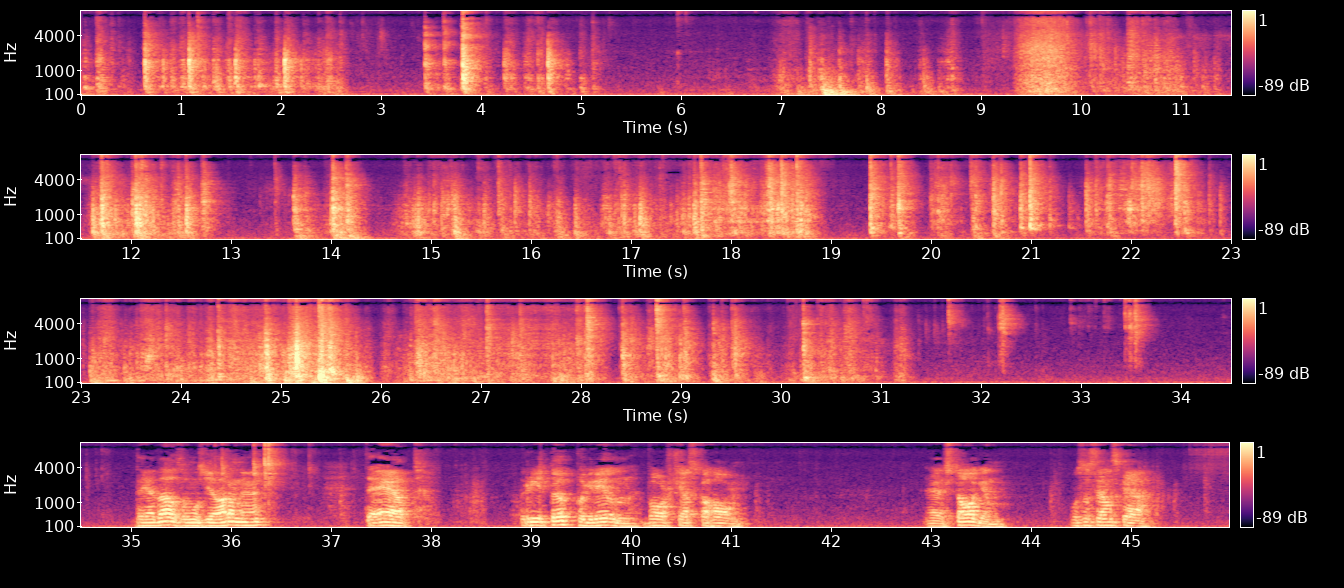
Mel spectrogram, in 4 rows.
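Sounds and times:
rustling and clattering of parts: 0:00.0 - 0:06.2, 0:06.8 - 0:33.8.

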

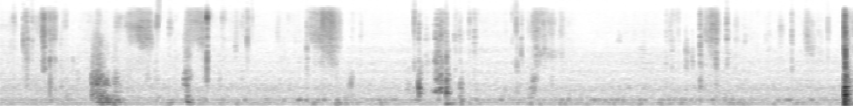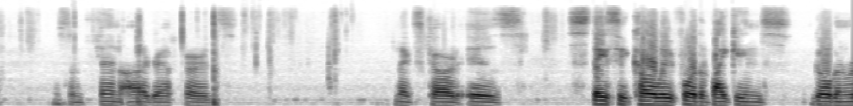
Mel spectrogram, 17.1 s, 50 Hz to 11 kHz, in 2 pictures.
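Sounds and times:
plastic sleeve crinkling: 0:00.0 - 0:03.5, 0:06.8 - 0:12.1.

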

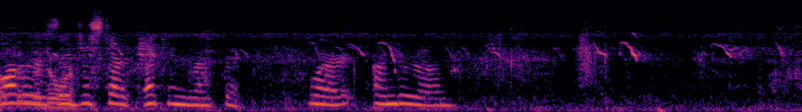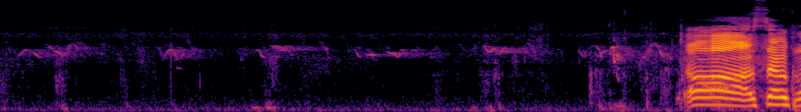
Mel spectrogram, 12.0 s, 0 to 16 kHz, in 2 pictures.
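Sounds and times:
hens chirping: 0:00.1 - 0:11.8.

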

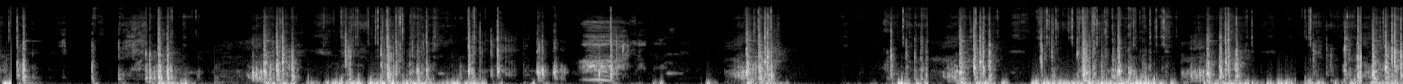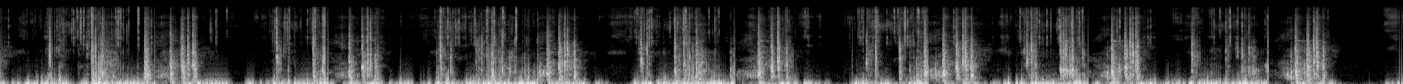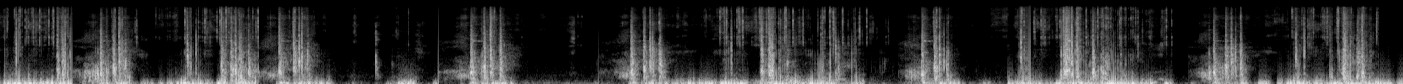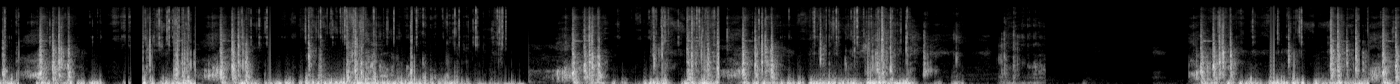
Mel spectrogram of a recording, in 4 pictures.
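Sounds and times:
skateboard wheels rumbling on wood: 0:01.1 - 0:05.7, 0:08.8 - 0:33.3, 0:34.0 - 0:46.6.

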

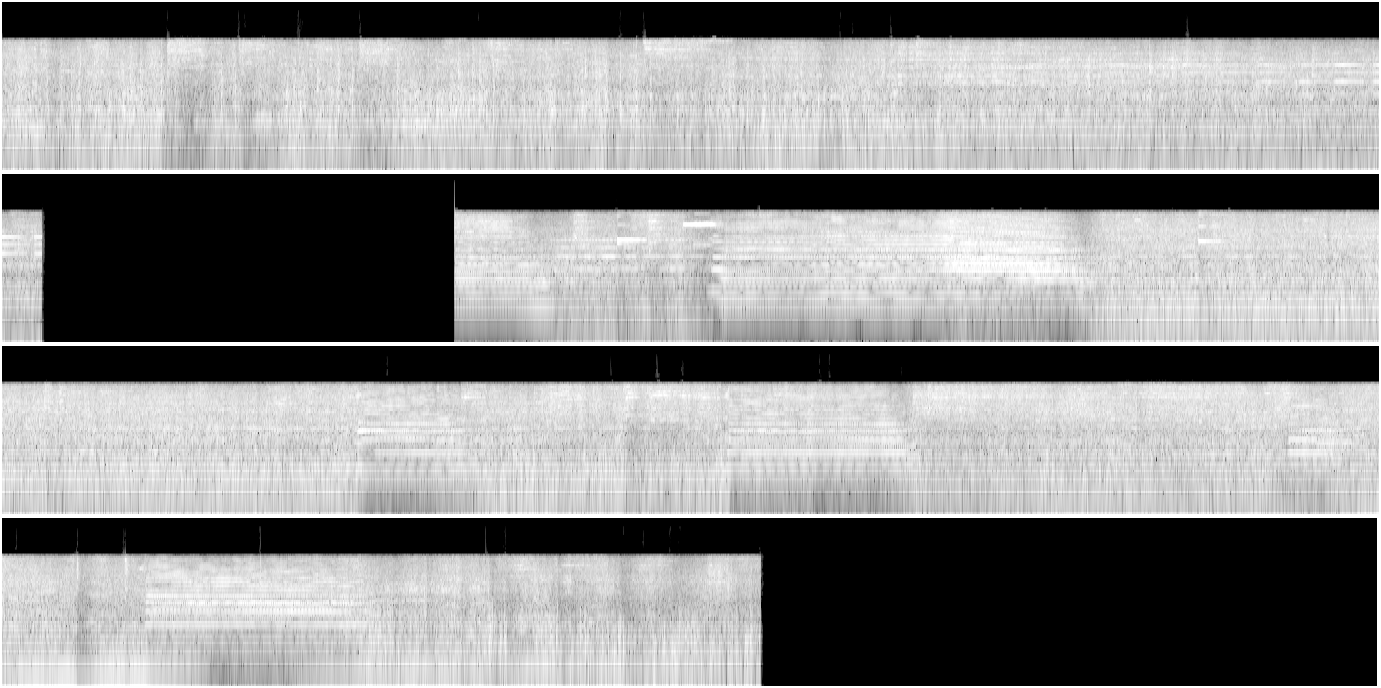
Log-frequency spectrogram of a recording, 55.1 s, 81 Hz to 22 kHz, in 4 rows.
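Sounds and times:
freight cars rumbling on rails: 0:00.0 - 0:14.2, 0:23.4 - 0:48.9
locomotive air horn blasts: 0:18.3 - 0:19.9, 0:20.5 - 0:24.8, 0:31.1 - 0:32.5, 0:34.8 - 0:36.8, 0:40.4 - 0:41.3, 0:42.3 - 0:45.1.

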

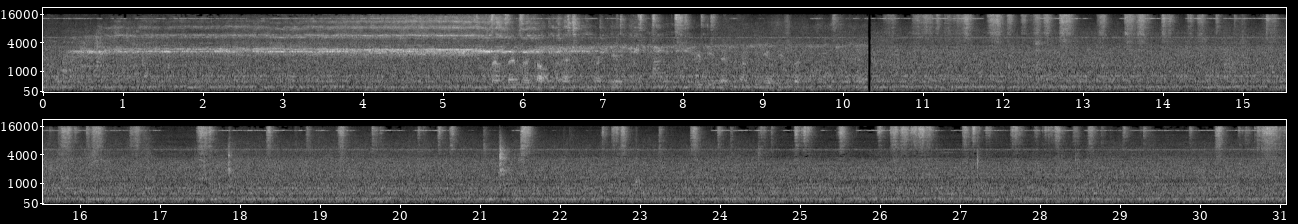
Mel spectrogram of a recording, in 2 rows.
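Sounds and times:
rushing kitchen noise: 0:00.0 - 0:19.0.

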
